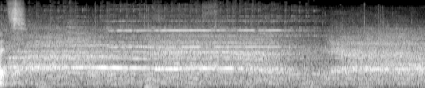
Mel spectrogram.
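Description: Quiet room sound of a large hall between announcements: a faint audience murmur with a few faint steady tones, easing off near the end.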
